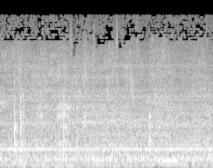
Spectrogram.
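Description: Chopped tomatoes and onion masala sizzling in oil in a nonstick frying pan while a wooden spatula stirs, knocking against the pan a few times. A steady low hum runs underneath.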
